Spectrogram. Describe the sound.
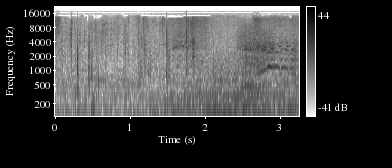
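A Jeep approaching across open country, its low engine drone swelling and holding steady in the second half, preceded by scattered sharp knocks and clatter.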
